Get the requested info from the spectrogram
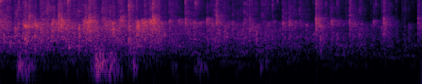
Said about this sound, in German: Applaus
